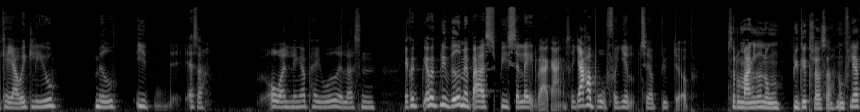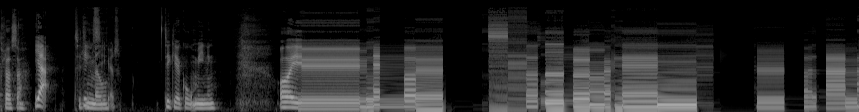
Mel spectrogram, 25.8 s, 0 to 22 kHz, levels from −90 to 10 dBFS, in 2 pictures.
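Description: From 17.37 s to 25.78 s, new audio likely arrived too seldom, so a short buffer of about 15 ms was repeated. This is robotic sound from repeated short buffers: a rigid, metallic buzz at 66.7 Hz covers essentially the entire stretch while roughly following the speech.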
